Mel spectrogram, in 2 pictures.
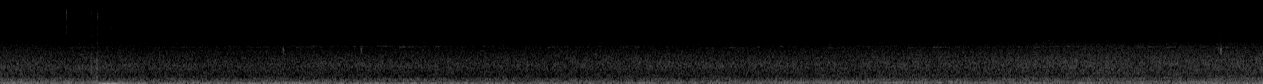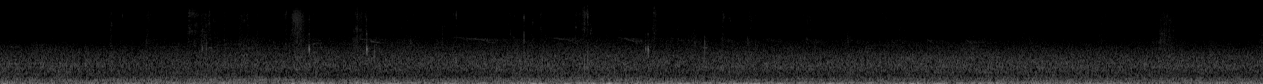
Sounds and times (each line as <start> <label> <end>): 11.8 steps in the autumn leaves 25.2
